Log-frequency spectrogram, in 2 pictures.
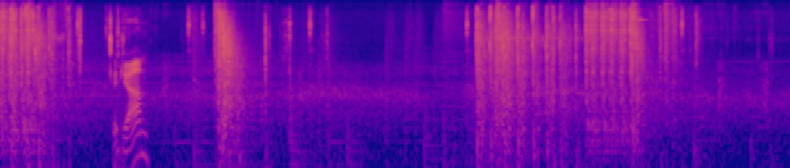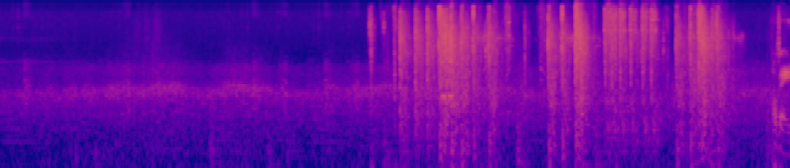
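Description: Bursts of automatic gunfire from a RimWorld firefight come in rapid clusters separated by quieter stretches, and a voice briefly speaks between the volleys.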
